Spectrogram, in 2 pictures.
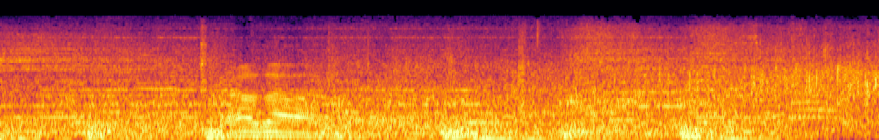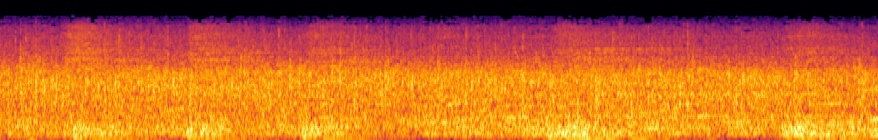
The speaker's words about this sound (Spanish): Ahí está el aplauso que despide a la esperanza de Triana.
